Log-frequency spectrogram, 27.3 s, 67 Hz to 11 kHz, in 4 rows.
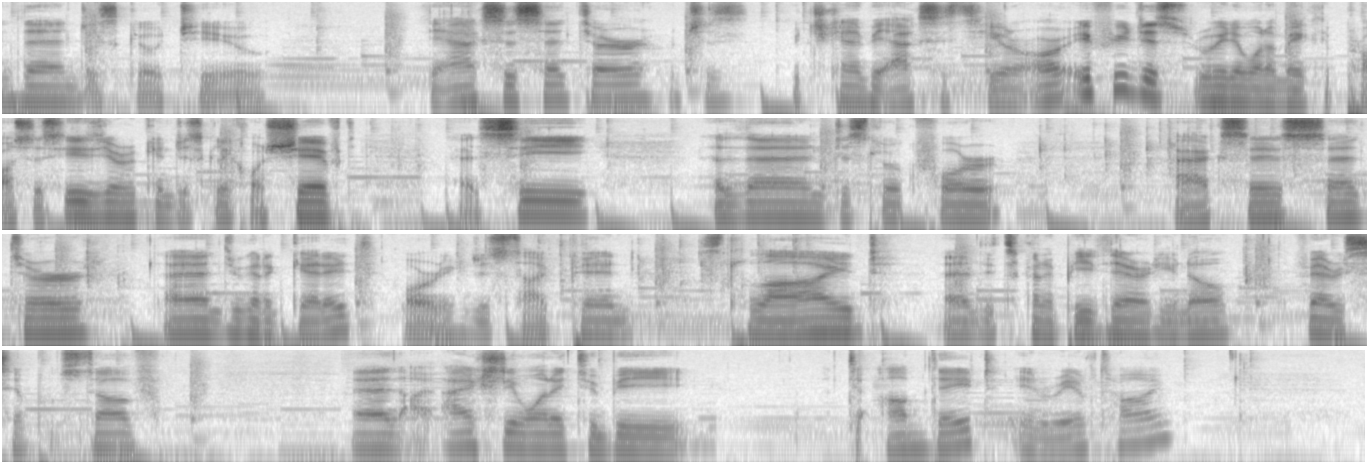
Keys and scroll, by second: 8.7 shift+c, 11.7-13.7 typing, 14.0 Escape, 16.0-17.7 typing, 19.8 Escape.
